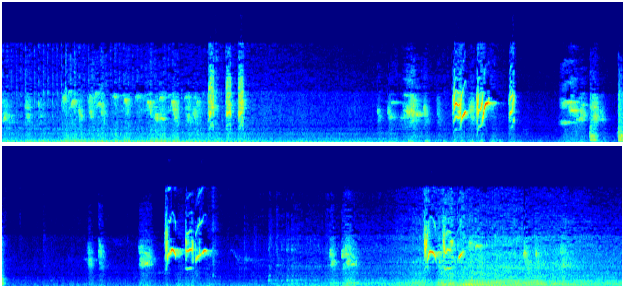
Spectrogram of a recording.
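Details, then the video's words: Lure recording of a female sunbird meant to provoke untrained birds. High, squeaky chirps and twitters come in short clusters separated by pauses, over a steady background hiss and low rumble. "Kolibri Ninja BETINA Ngriwik Nyrecet"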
